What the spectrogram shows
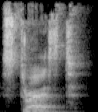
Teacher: É a palavra que tem apenas a última sílaba tônica, sílaba forte, stressed, stressed, stressed, tá? Aqui não fica com som de ED, mas com som de T, stressed, como se fosse um T no lugar do ED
